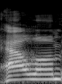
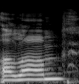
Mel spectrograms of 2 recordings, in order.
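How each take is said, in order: First: The word has a Haitian Creole-influenced pronunciation. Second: The word has the standard English pronunciation.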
